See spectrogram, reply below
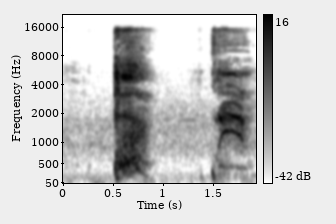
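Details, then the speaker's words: Adult man who says he has had pneumonia for two weeks while living on the streets, describing an extremely severe cough: two harsh, forceful, rough, wet coughs about a second apart. "I got to consume all this water and I have another one because I have an extremely severe cough that likes to throw me off the horse and leave my ankle in the St and just ride like a angry Rhino or something"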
